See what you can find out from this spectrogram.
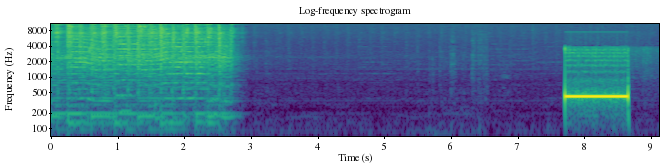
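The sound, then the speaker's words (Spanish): A single long, steady ringback tone of an outgoing phone call, sounding alone after a stretch of music cuts off into several seconds of silence. “Vamos a ver si nos coge el teléfono el amigo Cabrera.”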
